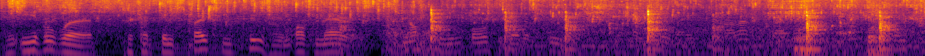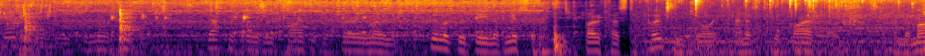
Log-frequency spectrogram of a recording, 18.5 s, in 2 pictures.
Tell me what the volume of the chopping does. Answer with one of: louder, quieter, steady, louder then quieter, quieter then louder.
louder then quieter.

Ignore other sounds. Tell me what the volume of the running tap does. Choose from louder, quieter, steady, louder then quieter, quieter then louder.
louder.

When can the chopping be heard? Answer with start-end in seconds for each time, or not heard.
3.4-10.7.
